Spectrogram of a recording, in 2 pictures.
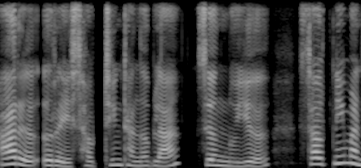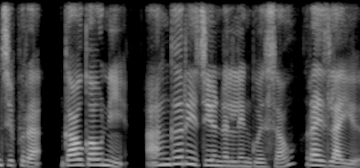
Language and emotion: Bodo, neutral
